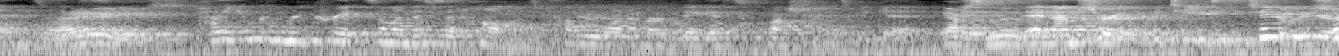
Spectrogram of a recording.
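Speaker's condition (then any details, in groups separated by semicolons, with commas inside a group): No condition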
